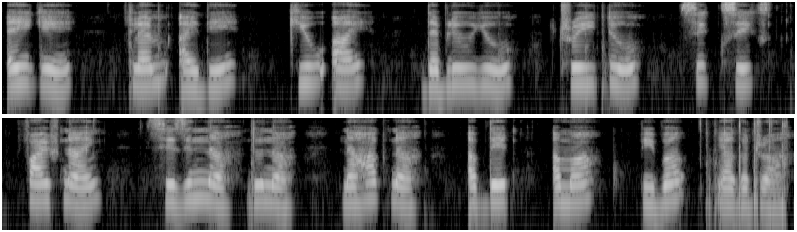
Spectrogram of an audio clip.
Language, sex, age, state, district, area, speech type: Manipuri, female, 18-30, Manipur, Chandel, rural, read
